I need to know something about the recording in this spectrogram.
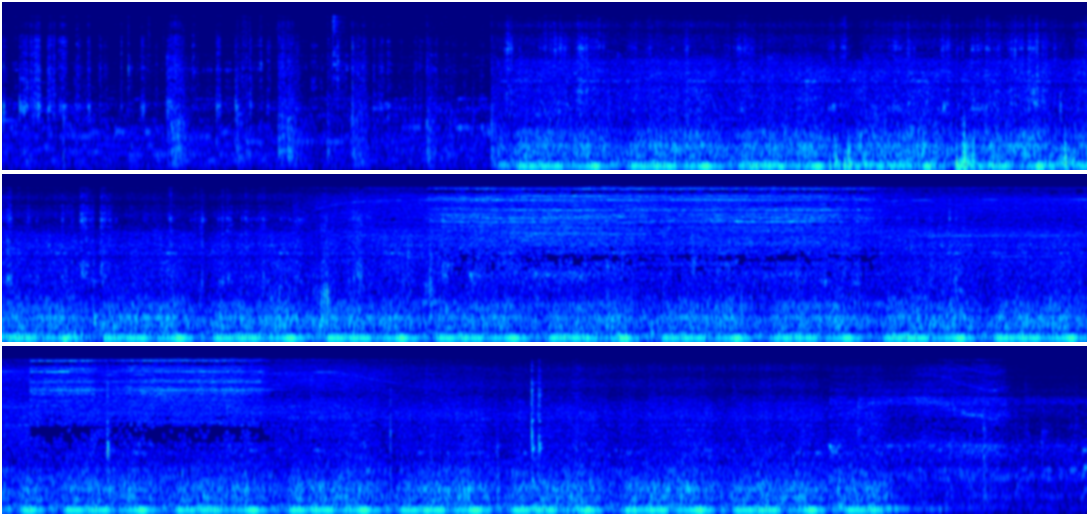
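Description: A steel trowel scraping and tapping on fresh cement render. About five seconds in, a louder steady low motor drone starts and runs on under the scraping.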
